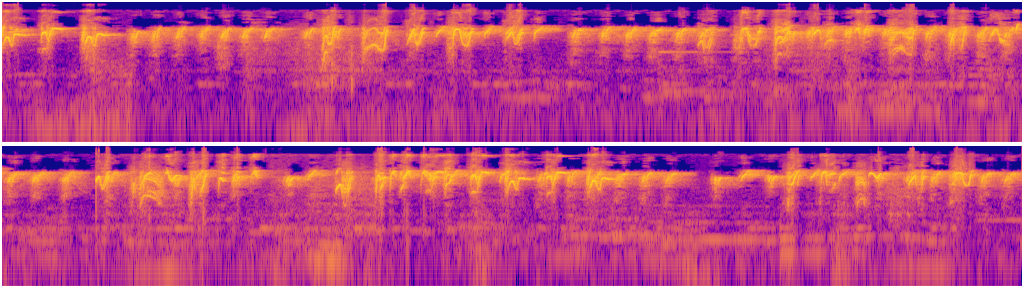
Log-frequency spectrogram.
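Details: Crimson sunbird delivering a long, restless song of high, sharp twitters and quick trills, nearly continuous over ten seconds with only brief breaks.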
